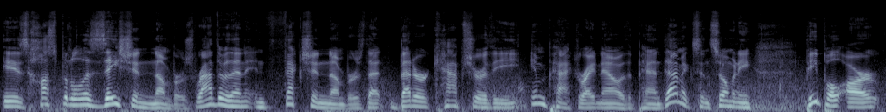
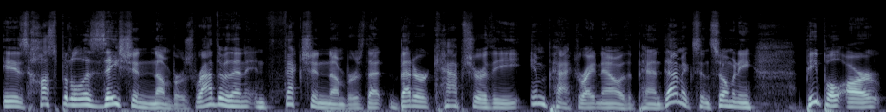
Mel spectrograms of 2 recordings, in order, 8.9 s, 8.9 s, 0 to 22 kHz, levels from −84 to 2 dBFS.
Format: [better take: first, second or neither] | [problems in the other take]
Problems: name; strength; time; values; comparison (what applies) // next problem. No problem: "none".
second | wind noise on the microphone; occasional gusts; 20 dB below the speech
